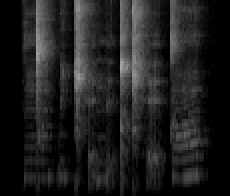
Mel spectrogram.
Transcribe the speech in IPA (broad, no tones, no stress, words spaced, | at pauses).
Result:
ŋ͡ǀɔ̃k͡piǁʰɛ̰n ɛ̰tǁʰɛ̰ tɔ̃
